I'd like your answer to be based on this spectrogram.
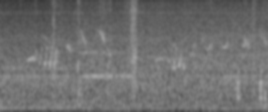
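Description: Backyard fowl around a custom coop, including Cornish X Rock chickens, cluck and gobble in short scattered calls at moderate distance over a steady outdoor background.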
